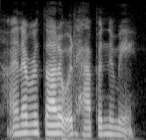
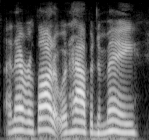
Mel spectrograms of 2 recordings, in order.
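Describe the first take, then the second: First: It is read in the speaker's plain accent. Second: It is said in a put-on southern drawl.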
